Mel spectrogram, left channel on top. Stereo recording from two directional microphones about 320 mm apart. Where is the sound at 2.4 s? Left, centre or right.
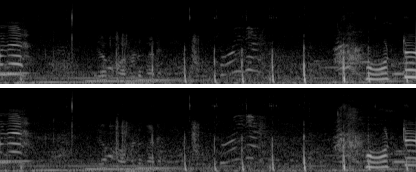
Centre.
